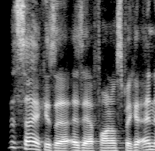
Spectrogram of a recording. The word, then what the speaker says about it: Saewyc: Elizabeth Saewyc is our final speaker, and it's a pleasure to introduce Elizabeth because I can pronounce her last name, Saewyc.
